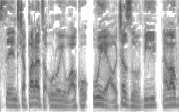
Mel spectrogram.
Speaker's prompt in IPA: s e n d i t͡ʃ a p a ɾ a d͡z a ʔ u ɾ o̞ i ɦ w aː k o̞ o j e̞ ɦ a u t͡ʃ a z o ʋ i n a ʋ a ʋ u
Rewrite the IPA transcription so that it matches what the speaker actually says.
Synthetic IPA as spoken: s e n d i t͡ʃ a p a ɾ a d͡z a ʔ u ɾ o̞ i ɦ w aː k o̞ u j e̞ ɦ a u t͡ʃ a z o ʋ i n a ʋ a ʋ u

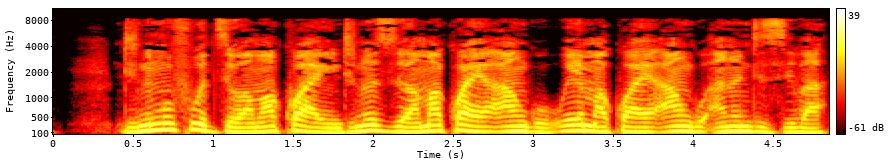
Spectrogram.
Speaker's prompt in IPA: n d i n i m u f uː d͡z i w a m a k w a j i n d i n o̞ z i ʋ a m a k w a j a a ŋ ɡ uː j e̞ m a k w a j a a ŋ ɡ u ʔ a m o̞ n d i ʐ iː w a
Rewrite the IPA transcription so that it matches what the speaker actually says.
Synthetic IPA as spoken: n d i n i m u f u d͡z i w a m a k w a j i n d i n o̞ z i ʋ a m a k w a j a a ŋ ɡ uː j e̞ m a k w a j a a ŋ ɡ u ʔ a n o̞ n d i z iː ʋ a

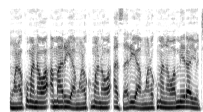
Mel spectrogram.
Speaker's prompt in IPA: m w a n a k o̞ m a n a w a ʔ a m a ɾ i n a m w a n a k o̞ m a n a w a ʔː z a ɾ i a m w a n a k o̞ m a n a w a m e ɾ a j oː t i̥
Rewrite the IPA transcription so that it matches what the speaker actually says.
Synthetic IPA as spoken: m w a n a k o̞ m a n a w a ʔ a m a ɾ i a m w a n a k o̞ m a n a w a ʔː z a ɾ i a m w a n a k o̞ m a n a w a m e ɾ a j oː t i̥

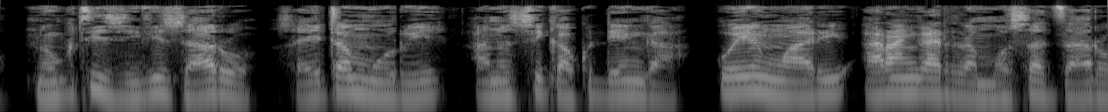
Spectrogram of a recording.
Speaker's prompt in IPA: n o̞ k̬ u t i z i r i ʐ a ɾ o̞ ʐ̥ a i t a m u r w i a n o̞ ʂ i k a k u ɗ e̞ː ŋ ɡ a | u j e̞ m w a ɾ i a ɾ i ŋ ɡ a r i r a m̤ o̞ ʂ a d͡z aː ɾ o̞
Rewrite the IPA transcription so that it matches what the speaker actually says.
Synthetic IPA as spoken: n o̞ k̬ u t i ʐ i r i ʐ a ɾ o̞ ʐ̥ a i t a m u r w i a n o̞ ʂ i k a k u ɗ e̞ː ŋ ɡ a | u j e̞ m w a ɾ i a ɾ a ŋ ɡ a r i r a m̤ o̞ ʂ a d͡z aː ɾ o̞

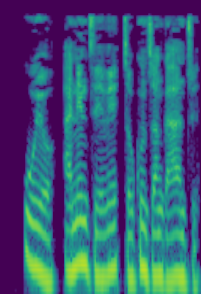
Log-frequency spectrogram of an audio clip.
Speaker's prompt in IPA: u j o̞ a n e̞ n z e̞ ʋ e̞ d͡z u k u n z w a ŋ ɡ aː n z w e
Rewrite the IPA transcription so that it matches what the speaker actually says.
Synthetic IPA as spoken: u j o̞ a n e̞ n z e̞ ʋ e̞ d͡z o k u n z w a ŋ ɡ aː n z w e

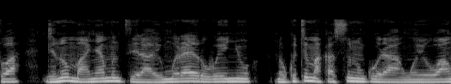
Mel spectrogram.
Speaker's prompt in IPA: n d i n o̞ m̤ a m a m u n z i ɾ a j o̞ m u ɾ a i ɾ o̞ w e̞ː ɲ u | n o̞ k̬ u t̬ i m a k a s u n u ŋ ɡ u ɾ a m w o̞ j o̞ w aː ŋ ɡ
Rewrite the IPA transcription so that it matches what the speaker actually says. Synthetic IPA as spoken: n d i n o̞ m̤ a ɲ a m u n z i ɾ a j o̞ m u ɾ a i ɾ o̞ w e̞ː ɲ u | n o̞ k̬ u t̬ i m a k a s u n u ŋ ɡ u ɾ a m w o̞ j o̞ w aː ŋ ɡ

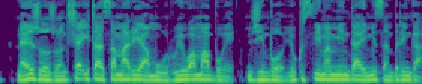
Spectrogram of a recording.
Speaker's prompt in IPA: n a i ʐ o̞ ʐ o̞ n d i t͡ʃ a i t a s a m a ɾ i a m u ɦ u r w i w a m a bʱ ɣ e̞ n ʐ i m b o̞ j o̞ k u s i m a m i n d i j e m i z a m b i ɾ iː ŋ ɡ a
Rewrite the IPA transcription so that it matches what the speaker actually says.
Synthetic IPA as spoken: n a i ʐ o̞ ʐ o̞ n d i t͡ʃ a i t a s a m a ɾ i a m u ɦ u r w i w a m a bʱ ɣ e̞ n ʐ i m b o̞ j o̞ k u s i m a m i n d a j e m i z a m b i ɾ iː ŋ ɡ a

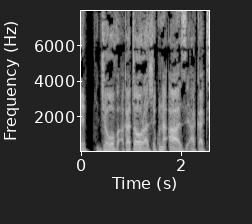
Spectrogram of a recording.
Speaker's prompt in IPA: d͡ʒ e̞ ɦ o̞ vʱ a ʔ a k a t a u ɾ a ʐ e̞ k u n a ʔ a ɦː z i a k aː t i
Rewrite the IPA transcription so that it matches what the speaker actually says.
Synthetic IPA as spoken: d͡ʒ e̞ ɦ o̞ vʱ a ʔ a k a t a u ɾ a ʐ e̞ k u n a ʔ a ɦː z i a k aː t i

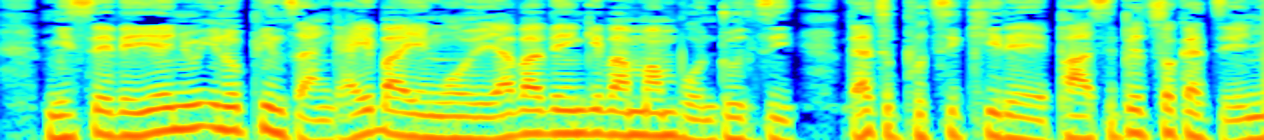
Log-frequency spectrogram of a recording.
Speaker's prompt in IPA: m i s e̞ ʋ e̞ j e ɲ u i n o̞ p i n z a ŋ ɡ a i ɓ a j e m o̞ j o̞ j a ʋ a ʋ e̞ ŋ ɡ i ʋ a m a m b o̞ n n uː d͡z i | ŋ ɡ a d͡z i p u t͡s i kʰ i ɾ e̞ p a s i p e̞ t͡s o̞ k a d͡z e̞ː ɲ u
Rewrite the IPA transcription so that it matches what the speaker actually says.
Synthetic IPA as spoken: m i s e̞ ʋ e̞ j e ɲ u i n o̞ p i n z a ŋ ɡ a i ɓ a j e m o̞ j o̞ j a ʋ a ʋ e̞ ŋ ɡ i ʋ a m a m b o̞ n d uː d͡z i | ŋ ɡ a d͡z i p u t͡s i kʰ i ɾ e̞ p a s i p e̞ t͡s o̞ k a d͡z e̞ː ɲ u

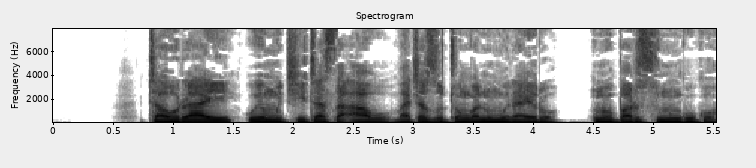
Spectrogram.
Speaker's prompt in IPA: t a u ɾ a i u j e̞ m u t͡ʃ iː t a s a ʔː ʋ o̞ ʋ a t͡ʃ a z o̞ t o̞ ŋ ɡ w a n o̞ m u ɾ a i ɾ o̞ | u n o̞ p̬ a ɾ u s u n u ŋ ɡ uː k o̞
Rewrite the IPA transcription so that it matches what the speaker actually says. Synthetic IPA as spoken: t a u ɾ a i u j e̞ m u t͡ʃ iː t a s a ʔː ʋ o̞ ʋ a t͡ʃ a z o̞ t o̞ ŋ ɡ w a n o̞ m u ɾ a i ɾ o̞ | u n o̞ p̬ a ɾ u s u n u ŋ ɡ uː k o̞

